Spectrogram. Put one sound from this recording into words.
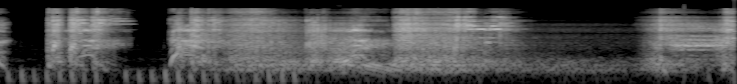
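Weapon clashes and hits sound from a fighting game.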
